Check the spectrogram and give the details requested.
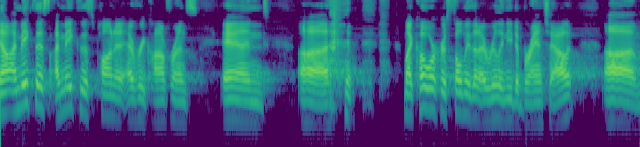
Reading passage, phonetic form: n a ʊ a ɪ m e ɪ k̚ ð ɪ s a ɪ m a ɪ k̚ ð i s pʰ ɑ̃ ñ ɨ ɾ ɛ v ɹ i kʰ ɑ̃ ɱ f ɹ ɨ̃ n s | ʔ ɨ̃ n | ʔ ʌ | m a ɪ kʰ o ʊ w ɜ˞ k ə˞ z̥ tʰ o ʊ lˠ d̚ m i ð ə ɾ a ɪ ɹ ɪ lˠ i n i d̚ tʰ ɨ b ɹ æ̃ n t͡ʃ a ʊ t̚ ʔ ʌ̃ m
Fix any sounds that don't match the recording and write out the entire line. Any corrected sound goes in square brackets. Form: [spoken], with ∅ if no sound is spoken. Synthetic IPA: n a ʊ a ɪ m e ɪ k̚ ð ɪ s a ɪ m [e] ɪ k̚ ð [ɪ] s pʰ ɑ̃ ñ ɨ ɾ ɛ v ɹ i kʰ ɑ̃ ɱ f ɹ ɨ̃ n s | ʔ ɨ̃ n | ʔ ʌ | m a ɪ kʰ o ʊ w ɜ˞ k ə˞ z̥ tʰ o ʊ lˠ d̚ m i ð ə ɾ a ɪ ɹ ɪ lˠ i n i d̚ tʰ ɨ b ɹ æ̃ n t͡ʃ a ʊ t̚ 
